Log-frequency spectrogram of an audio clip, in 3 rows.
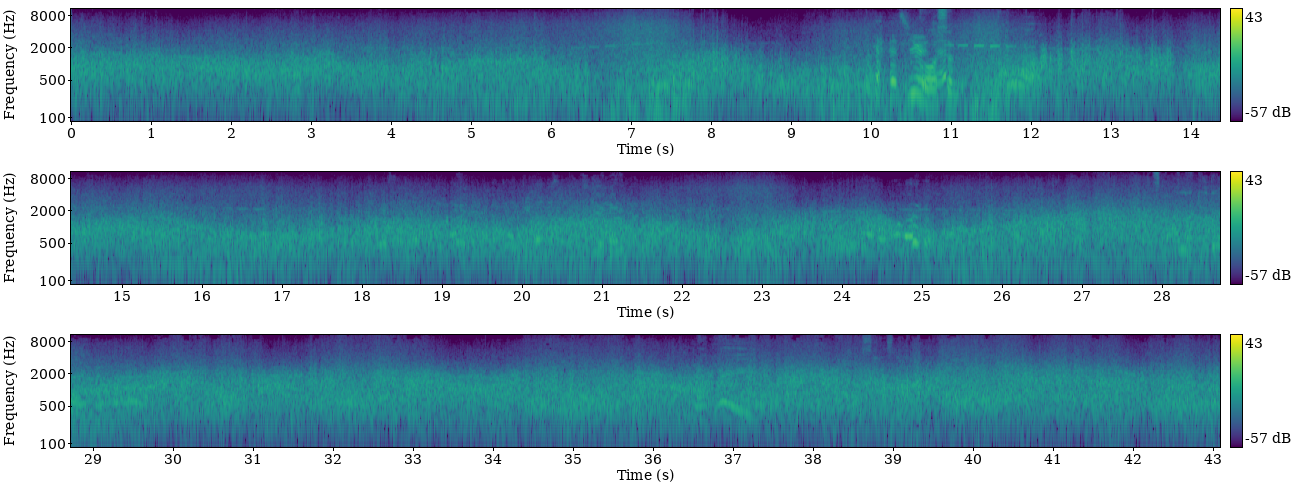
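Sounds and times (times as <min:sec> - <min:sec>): wind rushing over microphone: 0:00.0 - 0:43.0.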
